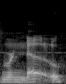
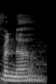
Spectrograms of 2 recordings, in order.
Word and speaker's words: Renault: I heard him pronounce that name as Renault, which is cursed. Yeah, it is Renault.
